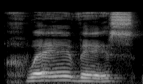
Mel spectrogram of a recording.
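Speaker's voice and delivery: jueves opened on a breathy H, HWEH-ves; soft Spanish J. Shown as a demonstration. Spanish teacher introducing Thursday's word, soft J sound. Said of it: "has a soft sound".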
